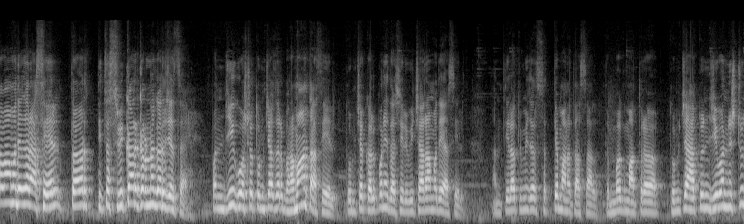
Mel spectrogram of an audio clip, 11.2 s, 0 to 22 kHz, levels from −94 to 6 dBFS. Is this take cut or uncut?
cut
